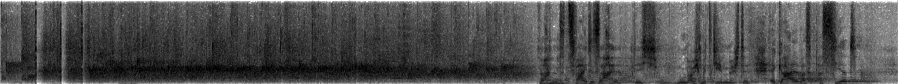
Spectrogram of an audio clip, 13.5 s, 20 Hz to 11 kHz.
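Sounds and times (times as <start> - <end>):
crowd applauding: 0.0 - 9.6
speech: 8.1 - 13.2.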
